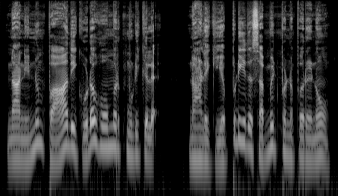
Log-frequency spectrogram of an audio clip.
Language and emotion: Tamil, fearful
